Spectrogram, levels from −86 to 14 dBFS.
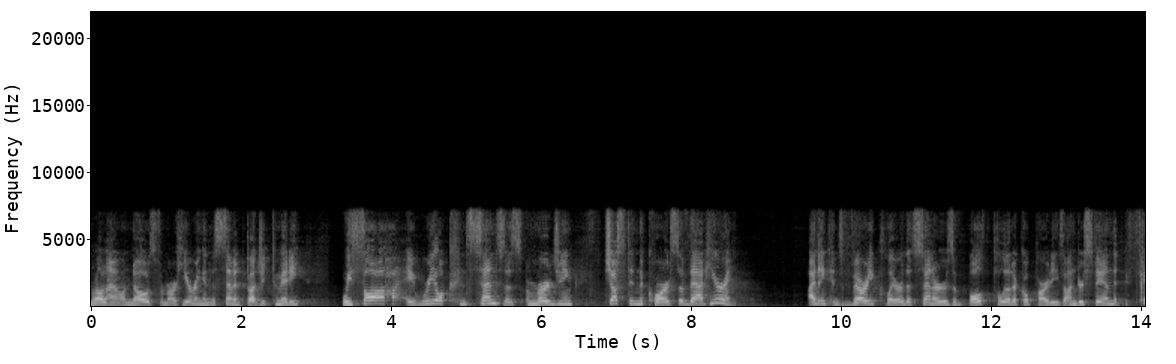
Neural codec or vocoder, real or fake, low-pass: codec, 16 kHz in and 24 kHz out, 0.6 kbps, FocalCodec, streaming, 2048 codes; fake; 7.2 kHz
